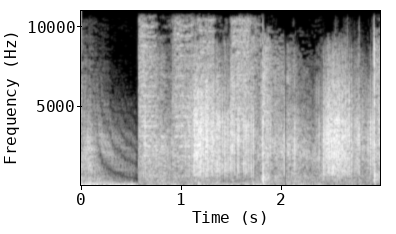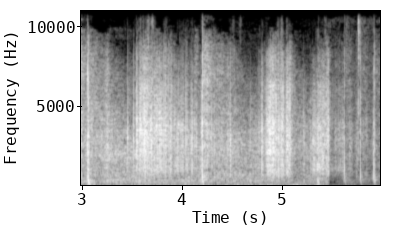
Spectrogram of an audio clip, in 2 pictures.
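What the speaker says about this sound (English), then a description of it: "Fireworks all across the valley ringing in the new year." Fireworks explode in a dense, continuous barrage of crackles and booms, with a few sharper bangs standing out near the end.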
